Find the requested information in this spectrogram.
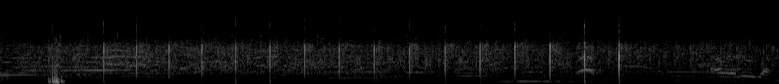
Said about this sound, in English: Put your Bible down and clap your hands unto the Lord. Somebody just ought to open your mouth and give God praise.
